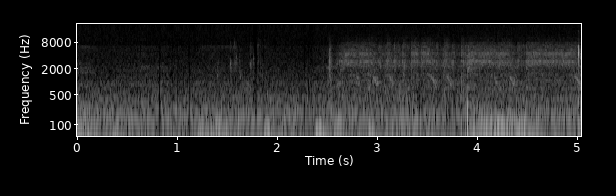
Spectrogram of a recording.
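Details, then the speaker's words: Ford/PSA TDCi/HDi diesel starting right after injector seal replacement: starter churns and engine labors without catching, tone shifting as fuel pushes through, from air trapped in the injectors and return line; it then starts without bleeding. "So you can hear a bit of struggling here, because like I said, we'd have air in the system, but you can hear the tone change as it's pumping fuel through."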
